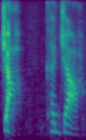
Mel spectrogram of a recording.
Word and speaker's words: Kaja: does oh from the Kaja website it's pronounced Kaja meaning let's go in Korean got it thank you so I'm so is it jaw or jaw the way you spelled it it's ja Kaja oh my goodness him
